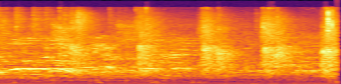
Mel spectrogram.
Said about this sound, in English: we hear the crowd getting behind the pitcher here a bit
